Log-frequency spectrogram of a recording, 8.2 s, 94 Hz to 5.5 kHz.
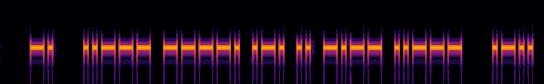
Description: Morse code, heard as a keyed tone, about 18 wpm, 550 Hz. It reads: N 29RIY2 L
